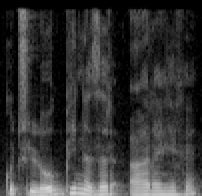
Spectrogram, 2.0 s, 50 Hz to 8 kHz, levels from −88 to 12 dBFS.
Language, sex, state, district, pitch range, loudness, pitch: Hindi, male, Assam, Kamrup Metropolitan, 140-175 Hz, -14 LUFS, 150 Hz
